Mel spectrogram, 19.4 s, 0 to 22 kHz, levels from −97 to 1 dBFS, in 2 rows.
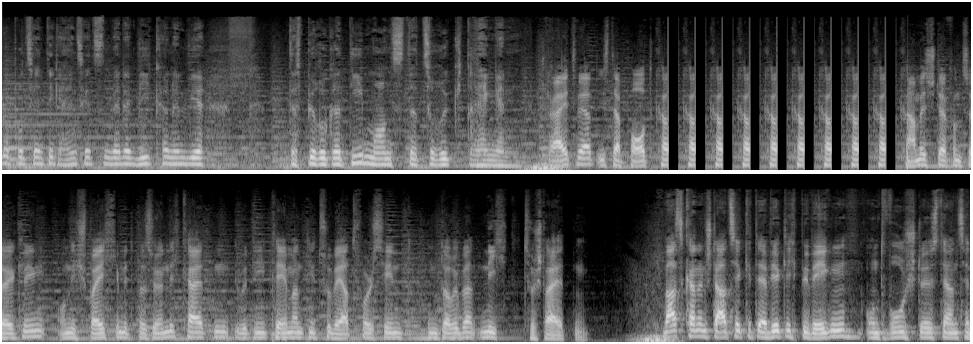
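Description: A stutter with silent gaps runs from 6.66 to 9.06 s: a 165 ms burst of sound repeats nine times, each followed by about 106 ms of digital silence, every 272 ms. The likely cause is a stalled stream replaying its last fragment at each retry, losing the intervening audio.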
